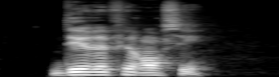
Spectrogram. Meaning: to dereference
- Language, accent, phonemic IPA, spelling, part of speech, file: French, France, /de.ʁe.fe.ʁɑ̃.se/, déréférencer, verb, LL-Q150 (fra)-déréférencer.wav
